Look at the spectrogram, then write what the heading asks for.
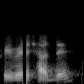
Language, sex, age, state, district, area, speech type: Bodo, male, 30-45, Assam, Kokrajhar, rural, conversation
